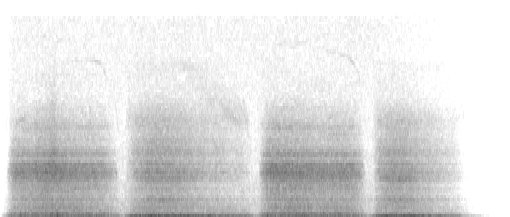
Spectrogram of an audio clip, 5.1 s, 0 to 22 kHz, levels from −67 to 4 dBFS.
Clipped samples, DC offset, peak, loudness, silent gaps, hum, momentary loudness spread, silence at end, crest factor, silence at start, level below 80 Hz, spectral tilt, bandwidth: under 0.1%; under 0.1%; -12 dBFS; -28 LUFS; none; none; 9 LU; 0.4 s; 16 dB; 0.05 s; -40 dBFS; -3.5 dB/octave; over 20 kHz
